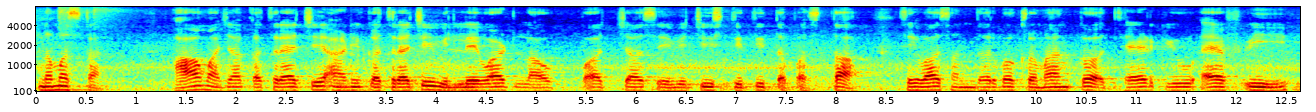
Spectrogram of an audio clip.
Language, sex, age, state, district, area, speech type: Goan Konkani, male, 45-60, Goa, Pernem, rural, read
